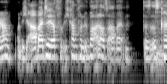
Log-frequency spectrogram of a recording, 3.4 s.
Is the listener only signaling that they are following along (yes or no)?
yes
